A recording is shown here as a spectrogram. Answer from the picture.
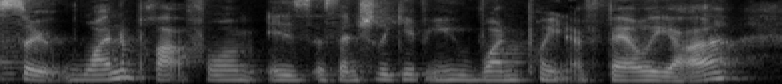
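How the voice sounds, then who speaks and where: Noticeable background noise sits behind a woman with an Australian accent. She speaks at a moderate pace, fairly low in pitch, with fairly even intonation. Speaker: influencer and entrepreneur. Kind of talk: online summit talk.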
